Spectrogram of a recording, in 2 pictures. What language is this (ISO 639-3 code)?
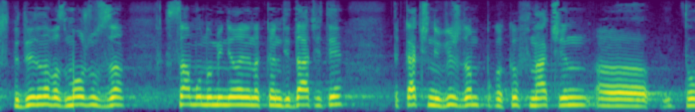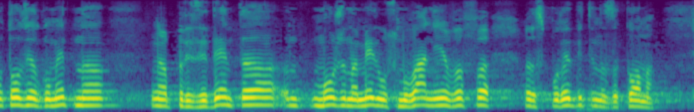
bul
